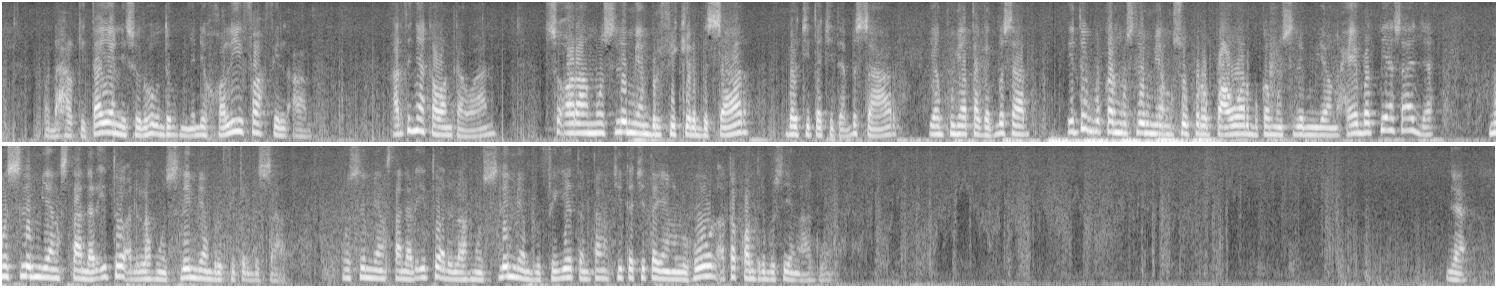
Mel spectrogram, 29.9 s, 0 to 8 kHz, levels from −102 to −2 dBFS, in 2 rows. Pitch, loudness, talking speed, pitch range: 170 Hz, -12 LUFS, 120 wpm, 150-195 Hz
